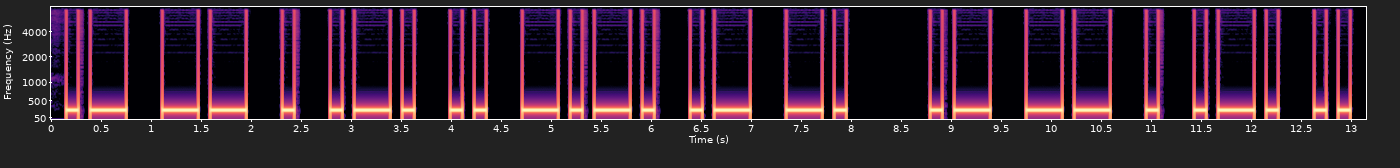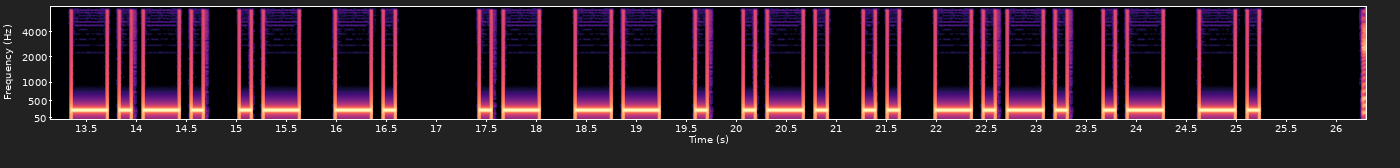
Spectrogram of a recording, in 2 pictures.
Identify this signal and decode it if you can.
Morse code, heard as a keyed tone, about 10 wpm, 250 Hz. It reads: AMERICAN AMERICAN AMERICAN
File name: morse / morse-training-10WPM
